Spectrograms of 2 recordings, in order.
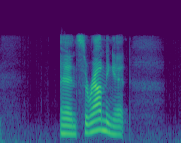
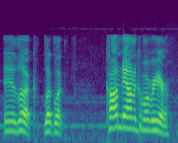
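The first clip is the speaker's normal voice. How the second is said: louder, fast, fed-up calming down; impatient beckoning; 3 semitones higher, 7 dB louder than usual. Acted. Tabby calls the struggling hero over, louder and impatient. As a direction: wave him over, tired of this. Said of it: "she goes".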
